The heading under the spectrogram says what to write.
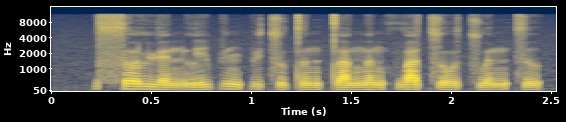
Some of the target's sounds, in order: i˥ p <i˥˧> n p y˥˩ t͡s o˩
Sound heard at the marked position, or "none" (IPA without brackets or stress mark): y˥˧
